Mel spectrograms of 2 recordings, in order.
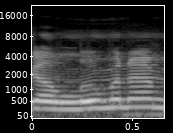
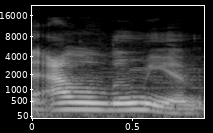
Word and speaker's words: aluminum: And my understanding is like in British and very European English-speaking countries, I think even Australia pronounces it like aluminium. Gosh, I can't even say it right. But in North America, we say aluminum.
